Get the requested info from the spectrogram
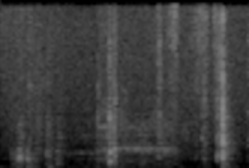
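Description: Faint handling noises as a fallen card is picked up and a deck of cards is handled: a low rustle with three soft clicks, the last one near the end the loudest.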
